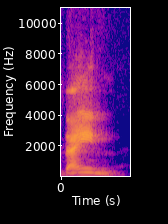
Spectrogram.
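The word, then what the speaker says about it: dyne: कोई डायन तो नहीं बोलता ना इसको? नो सर। ये डायन नहीं है, दिस इज डाइन।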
